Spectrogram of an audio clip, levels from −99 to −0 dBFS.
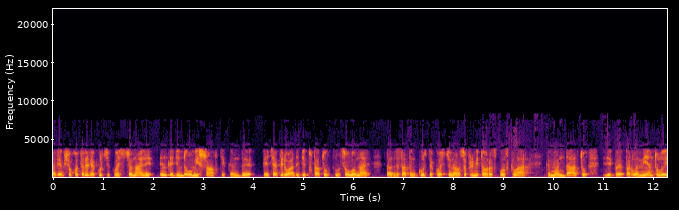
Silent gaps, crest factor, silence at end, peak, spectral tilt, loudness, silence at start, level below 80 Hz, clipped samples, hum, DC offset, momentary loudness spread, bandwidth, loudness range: none; 12 dB; 0 s; -6 dBFS; -7 dB/octave; -20 LUFS; 0 s; -62 dBFS; under 0.1%; none; under 0.1%; 7 LU; 4.7 kHz; 1 LU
